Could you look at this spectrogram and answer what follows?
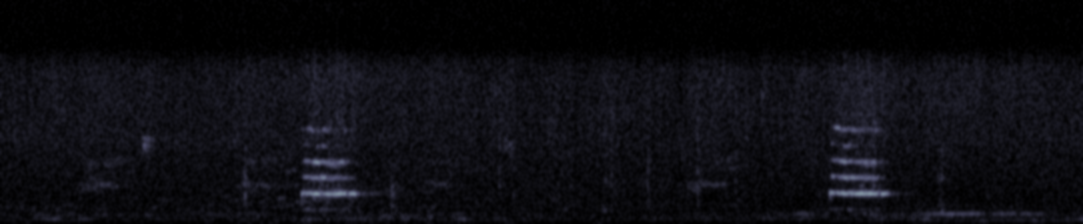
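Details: At a bird feeder, a blue jay gives two harsh, ringing nasal calls roughly five seconds apart, among the screams and squeaky gate calls described, with faint softer notes and background hiss between.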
